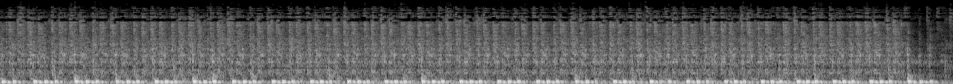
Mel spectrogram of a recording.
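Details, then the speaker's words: 1995 Nissan truck, carbureted, with new plug wires, plugs and battery, fuel pump and starter fuses checked, firing order verified: even starter cranking for ten seconds that sounds close to firing but never catches. Owner suspects fuel; compression and timing chain unchecked. "okay so that's how it sounds it sounds like it's about to fire up um so it may be a fuel issue"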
